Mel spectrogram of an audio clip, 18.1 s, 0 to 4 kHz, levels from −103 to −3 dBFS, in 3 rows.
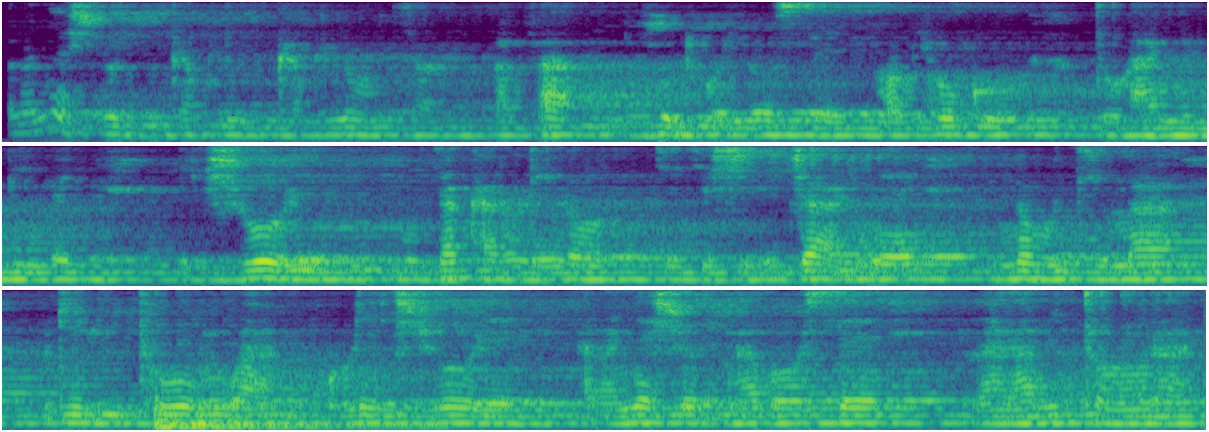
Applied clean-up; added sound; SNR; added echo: none; none; none; reverberation time 2.2 s.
